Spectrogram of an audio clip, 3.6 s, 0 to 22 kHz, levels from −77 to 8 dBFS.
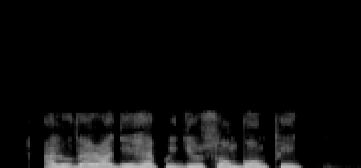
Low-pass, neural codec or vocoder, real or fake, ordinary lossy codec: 7.2 kHz; codec, 16 kHz, 8 kbps, FunCodec, trained on LibriTTS, 25 frames a second; fake; AAC, 64 kbps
